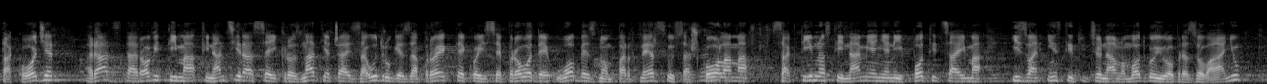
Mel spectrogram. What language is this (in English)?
Croatian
